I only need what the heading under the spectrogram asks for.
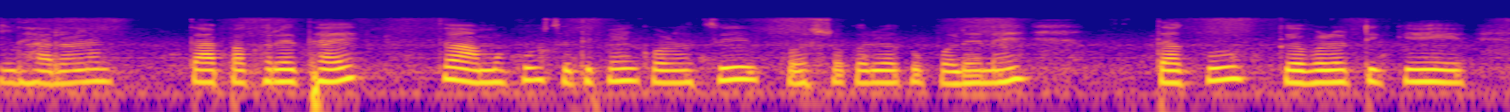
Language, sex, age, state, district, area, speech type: Odia, female, 45-60, Odisha, Subarnapur, urban, spontaneous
